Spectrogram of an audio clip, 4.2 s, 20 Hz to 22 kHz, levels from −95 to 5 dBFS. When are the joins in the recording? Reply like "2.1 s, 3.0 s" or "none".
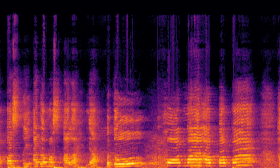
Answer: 2.4 s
